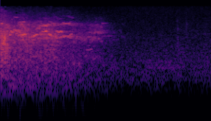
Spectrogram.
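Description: Small birds chirping, cutting off suddenly about a second in.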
